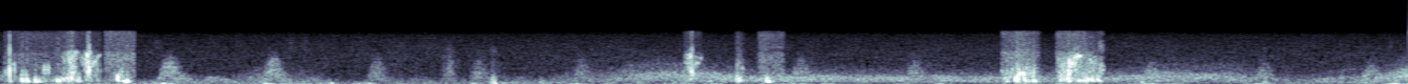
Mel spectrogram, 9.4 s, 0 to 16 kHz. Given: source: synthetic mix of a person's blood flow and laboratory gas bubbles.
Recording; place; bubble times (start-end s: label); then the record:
Doppler ultrasound of blood flow; subclavian vein
0.03-0.90 s: bubbles
4.55-4.68 s: bubbles
4.89-4.97 s: bubbles
5.05-5.23 s: bubbles
6.67-6.93 s: bubbles
7.04-7.36 s: bubbles
From the record:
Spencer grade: 2 (many but less than half of the cardiac periods contain bubble signals, singularly or in groups); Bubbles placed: anywhere in the cardiac cycle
